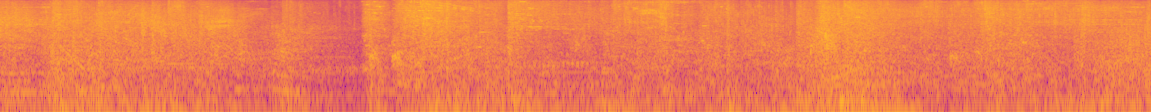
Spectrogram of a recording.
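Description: Spell effects and attacks crackle and burst in a fight.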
